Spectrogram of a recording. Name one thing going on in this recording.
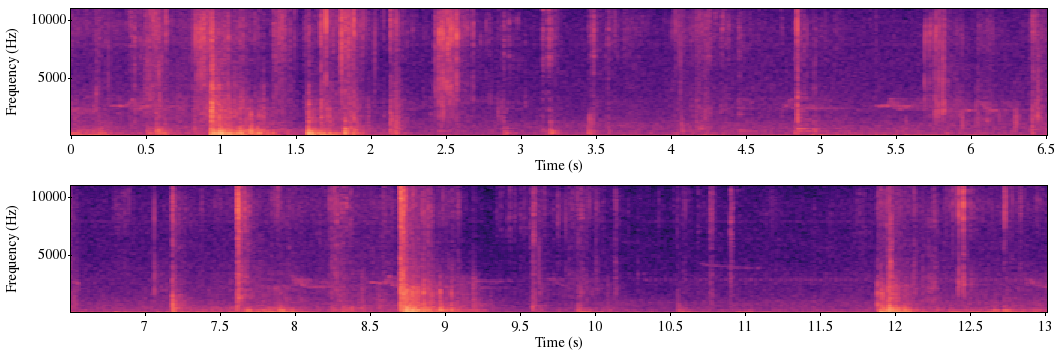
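A scooter clatters and bangs as it lands on a board.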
